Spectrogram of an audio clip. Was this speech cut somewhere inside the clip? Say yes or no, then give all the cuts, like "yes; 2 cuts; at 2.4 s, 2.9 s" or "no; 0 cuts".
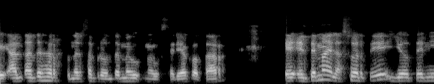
no; 0 cuts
